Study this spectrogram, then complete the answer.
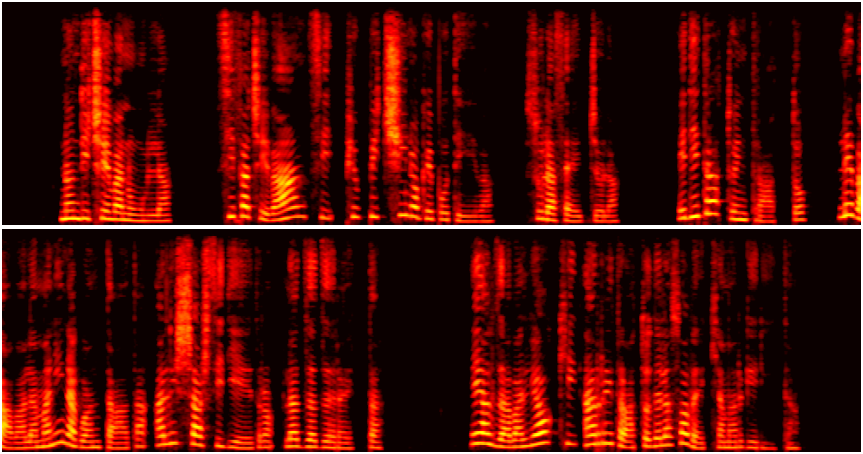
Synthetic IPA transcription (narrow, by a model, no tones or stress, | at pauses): nond̪it͡ʃeːvanulːa | sifat͡ʃeːvaant̪sipjupːit͡ʃːiːnokepːot̪eːva | sulːasɛd͡ʒːola | ed̪ːit̪ɾat̪ːoint̪ɾat̪ːo | levaːvalamaniːnaɡwant̪aːt̪aːlːiʃːarsid̪jɛːt̪ɾolad̪zːad̪zːeɾɛt̪ːa | ealt̪zaːvaʎːɔkʰːiʔalrit̪ɾat̪ːod̪elːasuːavɛkʰʲːjamarɡeɾiːt̪a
